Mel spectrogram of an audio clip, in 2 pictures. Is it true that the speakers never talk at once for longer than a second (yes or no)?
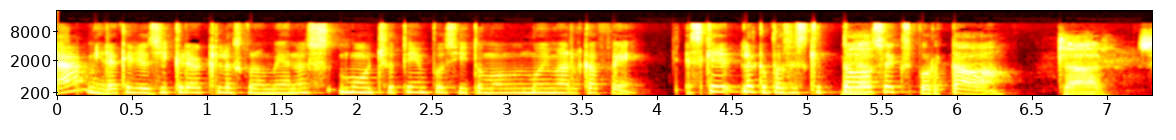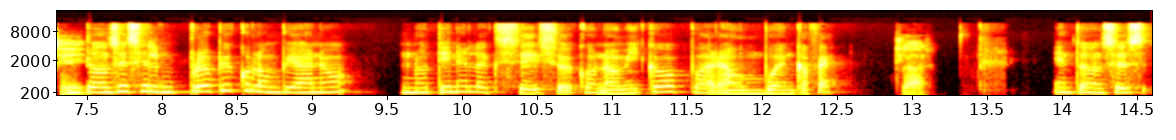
yes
